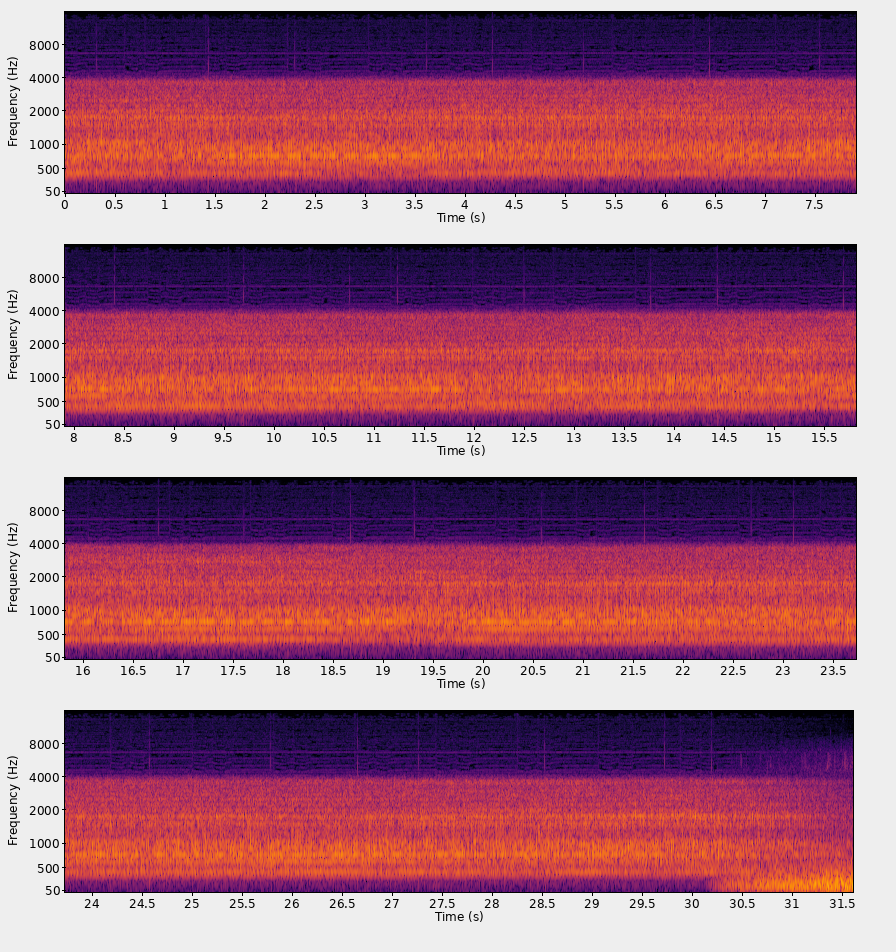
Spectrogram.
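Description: Engine and pusher propeller of an Evolution Revo ultralight trike running steadily in cruise flight, a constant multi-tone drone. The pitch dips slightly for a moment about twelve seconds in.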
